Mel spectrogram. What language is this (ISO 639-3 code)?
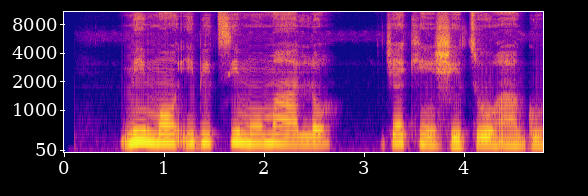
yor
